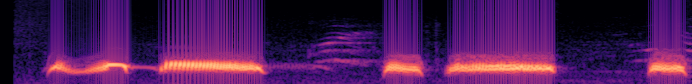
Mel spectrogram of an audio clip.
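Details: Decoy spotted dove heard in a compilation of thúc gù and gáy gọi cooing styles; a short wavering double coo runs into a long, steady, low coo, repeated twice, then another brief coo begins.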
